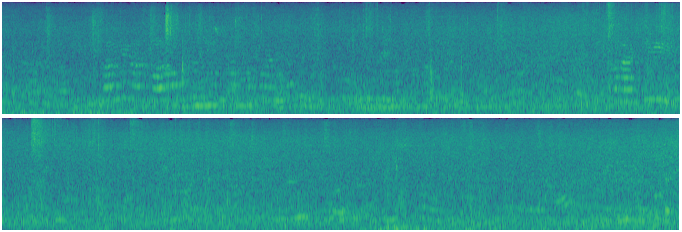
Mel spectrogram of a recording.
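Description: A crowd of visitors chatters at a distance outdoors.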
